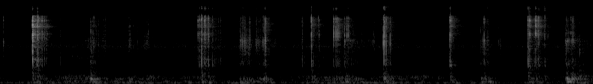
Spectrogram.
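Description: Fingertips slide and push small, hard, sugar-shelled M&M's candy-coated chocolates around a pile on a grey plate to sort them by colour. Each nudge makes a quick, bright clicking rattle as the candies knock together. The clicks come in separate bursts with quiet pauses between them, and each one dies away almost at once.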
